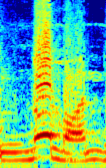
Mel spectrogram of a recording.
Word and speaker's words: gnomon: Now, if we erect a stick in the ground, and we look at its shadow, this stick is called a gnomon, the G is not pronounced,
